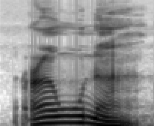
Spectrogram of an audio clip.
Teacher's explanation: Firuna au huruf ain jangan tertukar hamzah huruf ain wastul halqi atau tengah tenggorokan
